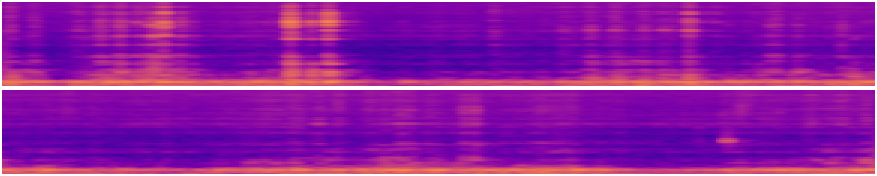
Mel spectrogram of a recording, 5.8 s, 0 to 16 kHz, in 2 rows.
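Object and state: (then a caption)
Metal microphone grille being scratched. Fingertips and long nails scratch the sides and top of the hollow, domed steel mesh grille on a large desktop USB microphone. The result is a dense, boomy rumble centered low around 150 Hz, with rough scraping textures and brief brighter clicks riding on top. The level dips briefly around one second and again near five seconds.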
